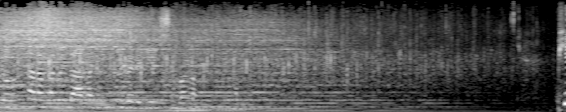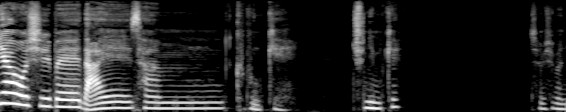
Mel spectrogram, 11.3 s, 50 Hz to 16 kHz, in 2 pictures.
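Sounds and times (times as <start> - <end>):
many hands clapping in thanks to the Lord: 0.0 - 5.9
speech: 0.3 - 2.4, 5.6 - 8.6, 9.2 - 9.8, 11.0 - 11.3.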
